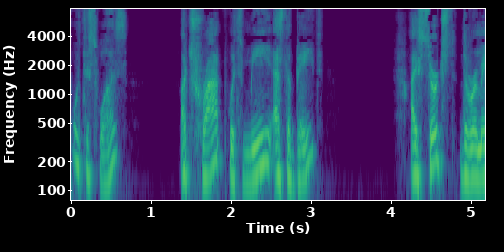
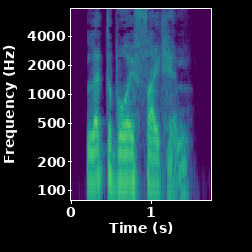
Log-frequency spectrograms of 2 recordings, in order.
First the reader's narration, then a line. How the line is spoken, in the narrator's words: he said coldly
